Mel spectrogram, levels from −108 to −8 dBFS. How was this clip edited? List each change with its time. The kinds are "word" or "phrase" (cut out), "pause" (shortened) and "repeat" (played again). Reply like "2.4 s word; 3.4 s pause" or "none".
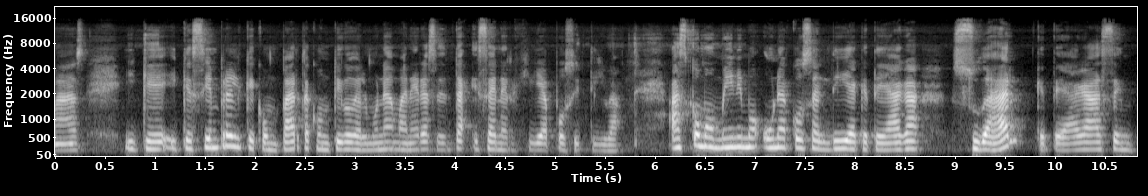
9.8 s word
